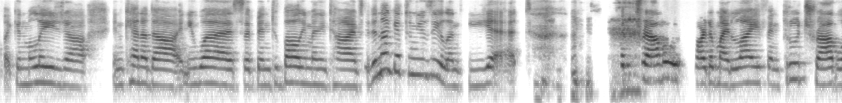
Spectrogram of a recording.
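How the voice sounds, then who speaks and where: A woman from Romania, a guest coach giving earnest, encouraging interview answers and speaking straight to the listeners. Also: on the high side.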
